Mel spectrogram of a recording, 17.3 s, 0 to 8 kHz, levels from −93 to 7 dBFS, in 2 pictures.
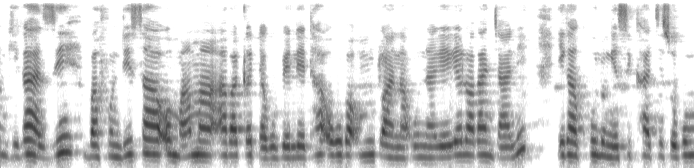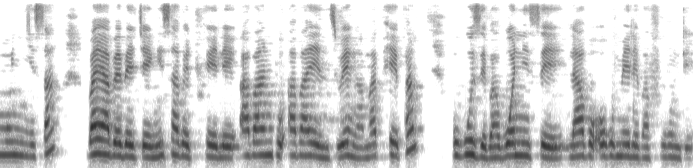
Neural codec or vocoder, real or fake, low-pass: none; real; 7.2 kHz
